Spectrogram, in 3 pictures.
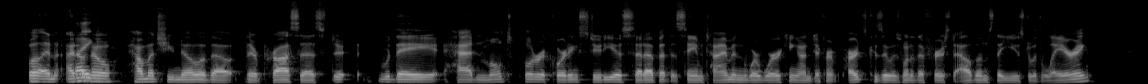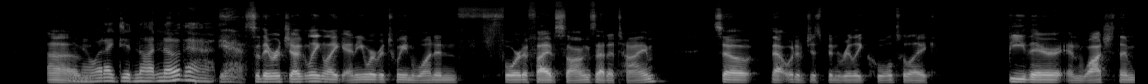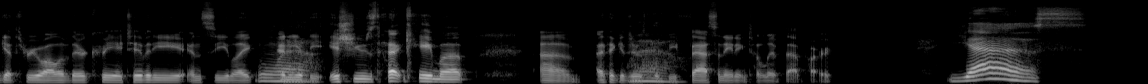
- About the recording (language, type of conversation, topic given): English, unstructured, Do you enjoy listening to music more or playing an instrument?
- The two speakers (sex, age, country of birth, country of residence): female, 60-64, United States, United States; male, 35-39, United States, United States
- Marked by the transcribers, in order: other background noise; laughing while speaking: "that came"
